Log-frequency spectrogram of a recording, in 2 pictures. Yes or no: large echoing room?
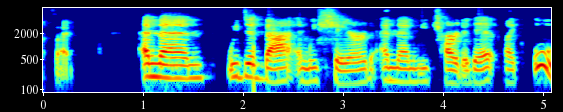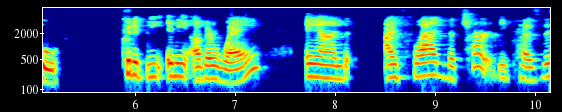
no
